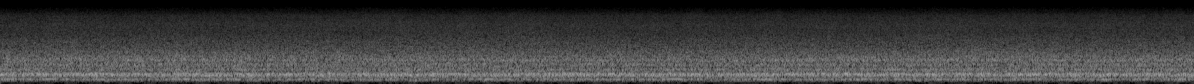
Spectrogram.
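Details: Many honey bees buzzing as their hive is relocated from a barn in La Feria, Texas; an even, thick drone holds steady throughout with no breaks.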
